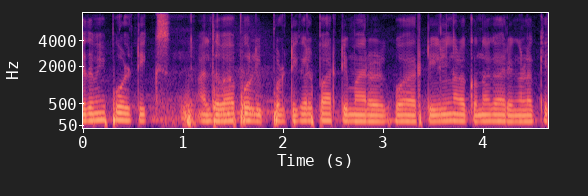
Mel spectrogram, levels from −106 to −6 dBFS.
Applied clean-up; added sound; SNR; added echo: none; none; none; none.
